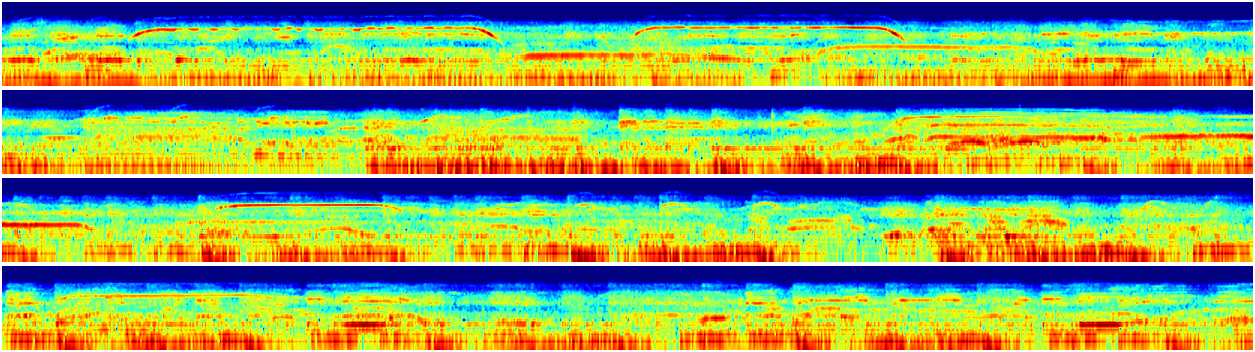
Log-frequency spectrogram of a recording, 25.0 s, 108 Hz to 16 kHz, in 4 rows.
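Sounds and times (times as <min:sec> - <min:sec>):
dance music over loudspeakers: 0:00.0 - 0:25.0
high whistles: 0:00.6 - 0:02.6, 0:03.2 - 0:04.6, 0:05.9 - 0:07.4, 0:13.5 - 0:20.1
audience cheering: 0:01.0 - 0:05.4, 0:10.3 - 0:20.8
people shouting: 0:02.4 - 0:05.5, 0:10.2 - 0:21.1.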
